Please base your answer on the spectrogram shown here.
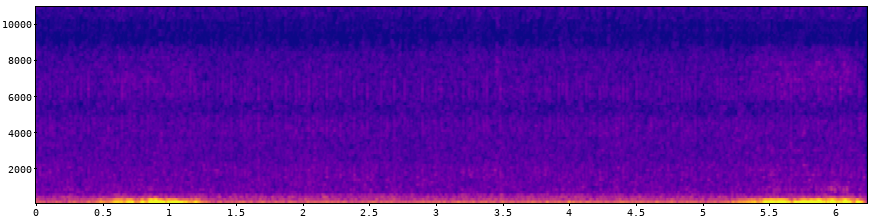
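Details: Fast asleep, the Toy Poodle Pusuke gives two low, grumbling snores about five seconds apart, each a raspy rumble lasting about a second. A quiet, steady hum of a room fills the gap between breaths.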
